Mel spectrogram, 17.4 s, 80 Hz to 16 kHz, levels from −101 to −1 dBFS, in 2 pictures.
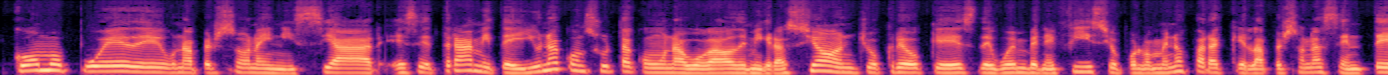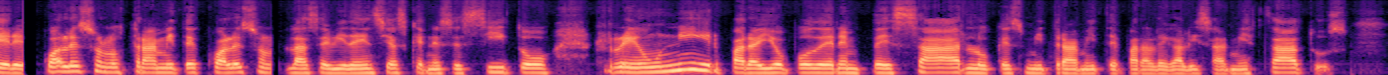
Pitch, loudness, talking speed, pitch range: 175 Hz, -17 LUFS, 190 wpm, 165-195 Hz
